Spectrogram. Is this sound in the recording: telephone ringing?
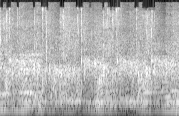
no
